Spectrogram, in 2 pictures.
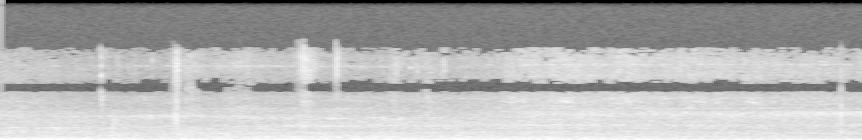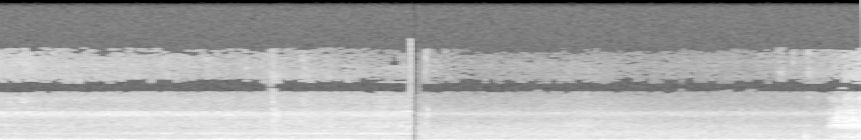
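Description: Berlin U-Bahn trains running along elevated station platforms: a steady rumble of wheels on rail with a faint motor whine. The sound breaks off for an instant about eight seconds in, then carries on with a more distant train.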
